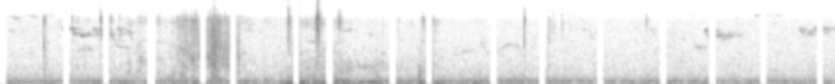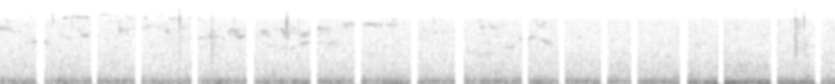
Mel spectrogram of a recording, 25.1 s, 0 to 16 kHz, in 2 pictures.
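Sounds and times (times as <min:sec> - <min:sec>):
bonfire crackling and popping: 0:07.8 - 0:08.6, 0:24.2 - 0:24.8.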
